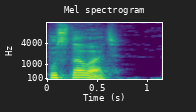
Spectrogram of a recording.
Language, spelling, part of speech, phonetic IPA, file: Russian, пустовать, verb, [pʊstɐˈvatʲ], Ru-пустовать.ogg
- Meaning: to be/stand empty, to be tenantless, to be uninhabited, to lie fallow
